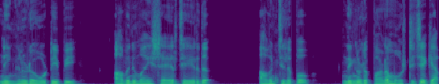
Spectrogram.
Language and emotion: Malayalam, fearful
